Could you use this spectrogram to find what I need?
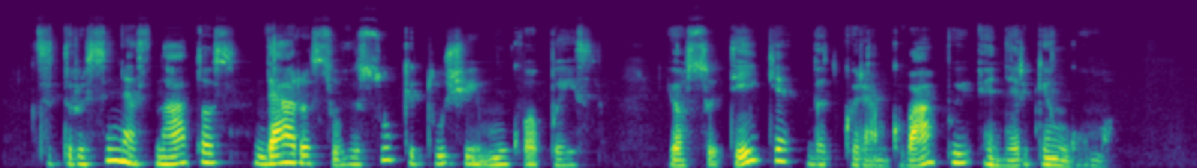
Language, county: Lithuanian, Vilnius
